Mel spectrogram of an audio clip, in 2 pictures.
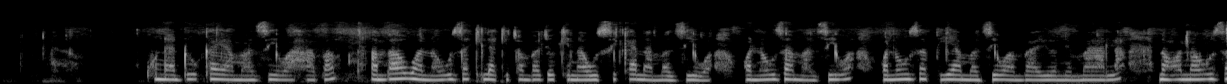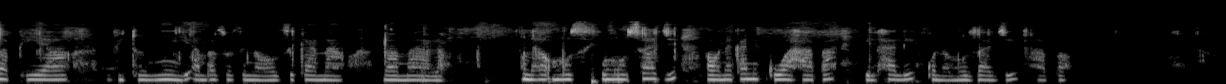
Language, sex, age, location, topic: Swahili, female, 25-35, Nakuru, finance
